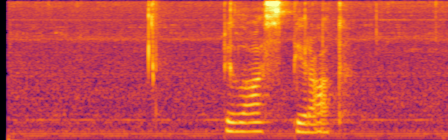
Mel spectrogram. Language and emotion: Russian, neutral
